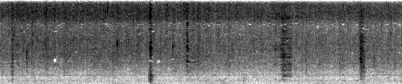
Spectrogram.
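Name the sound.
frying garlic in oil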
